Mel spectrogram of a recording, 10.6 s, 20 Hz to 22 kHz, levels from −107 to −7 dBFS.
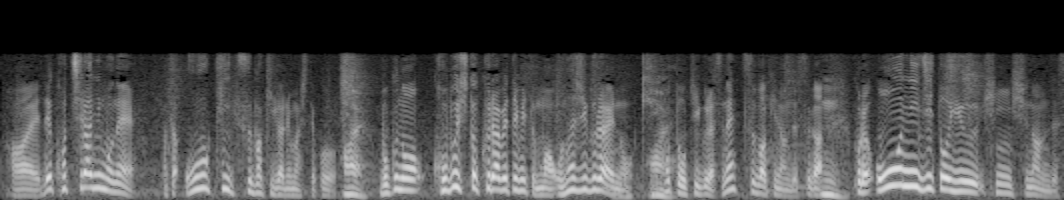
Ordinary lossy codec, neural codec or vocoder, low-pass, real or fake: none; none; 7.2 kHz; real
